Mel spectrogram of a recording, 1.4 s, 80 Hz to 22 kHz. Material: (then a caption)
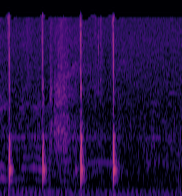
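Coconut shell. A coconut is flicked with a finger four times to judge whether its meat is mature enough for carving, about one and a half layers thick. Each flick gives a short, dull, hollow tock with a mid-range pitch around 600 Hz that dies away almost instantly.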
